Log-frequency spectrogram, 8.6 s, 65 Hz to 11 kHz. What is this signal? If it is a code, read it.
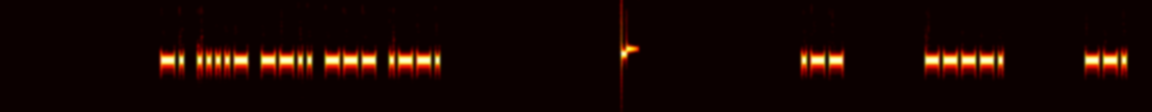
Morse code, heard as a keyed tone, about 36 wpm, spaced as for 21 wpm, 700 Hz. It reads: N4ZOP W9G
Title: USA Call Signs - 6x Character Spacing - 35wpm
